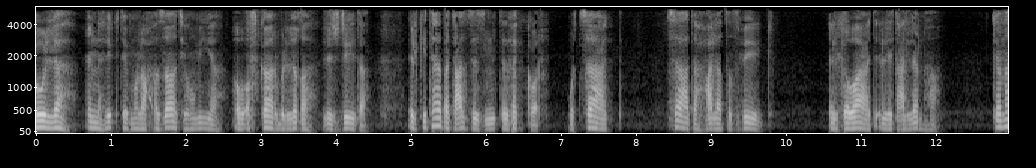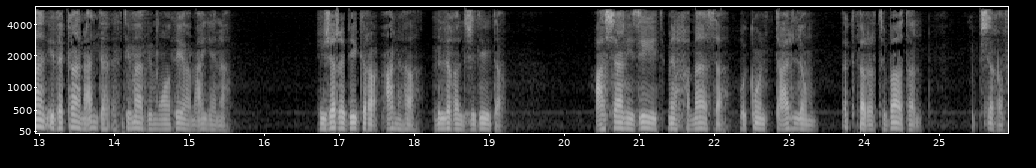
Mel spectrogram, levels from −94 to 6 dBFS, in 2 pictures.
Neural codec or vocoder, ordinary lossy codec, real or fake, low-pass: none; AAC, 24 kbps; real; 5.4 kHz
